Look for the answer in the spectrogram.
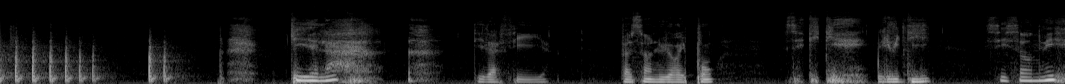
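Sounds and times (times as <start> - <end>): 
knocking on a communicating door: 0.0 - 1.8
speech: 2.9 - 3.8, 4.8 - 5.6, 6.2 - 10.6.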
